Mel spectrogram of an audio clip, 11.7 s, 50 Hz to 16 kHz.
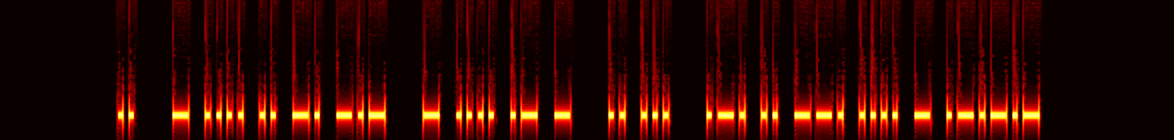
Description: Morse code, heard as a keyed tone, about 22 wpm, 700 Hz. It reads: I THINK THAT IS RIGHT.
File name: practice / 22wpm / Sentences with 3-Word Phrases - 22wpm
